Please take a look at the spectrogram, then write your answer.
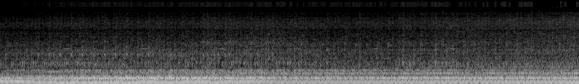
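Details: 2014 Maserati GranTurismo with 36K miles at idle: steady V8 drone with a faint, uneven clatter about three times a second underneath; abnormal engine noise, source unknown, owner trying to diagnose.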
